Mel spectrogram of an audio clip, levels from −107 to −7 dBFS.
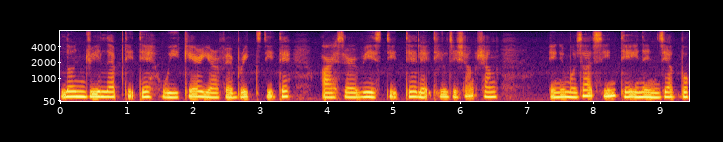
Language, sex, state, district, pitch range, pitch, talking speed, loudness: Mizo, female, Mizoram, Aizawl, 190-215 Hz, 205 Hz, 170 wpm, -14 LUFS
